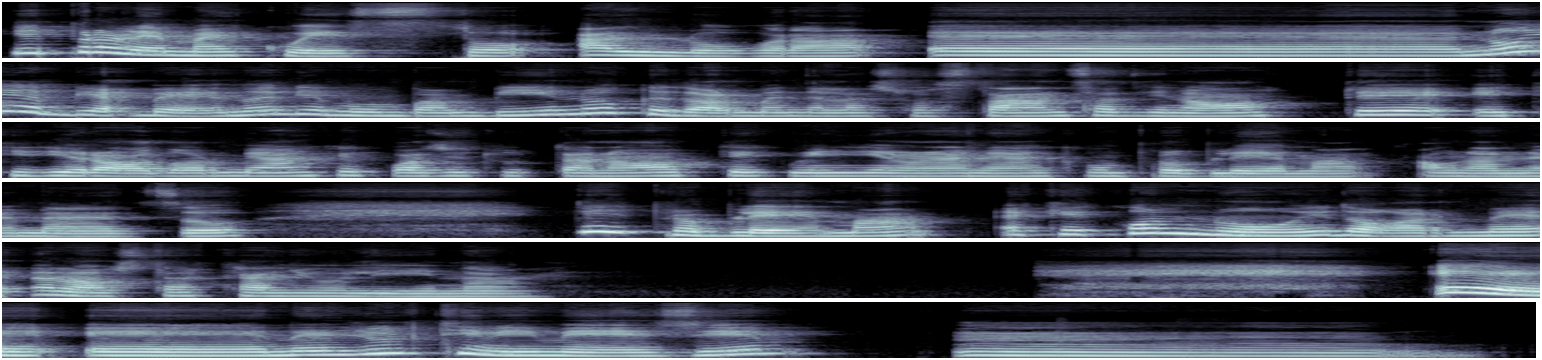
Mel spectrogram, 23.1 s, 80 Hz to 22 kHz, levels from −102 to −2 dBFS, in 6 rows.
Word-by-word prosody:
Il 360 0 -2
problema 275 - +4
è 225 - -3
questo: 180 +2 -5
allora, 190 -5 -1
ehm, 225 -2 +1
noi 415 - +2
abbia 255 - -2
beh, 200 -5 -3
noi 250 +6 -3
abbiamo 285 -6 -3
un 210 - -4
bambino 225 - -3
che 280 -7 -3
dorme 195 -1 0
nella 195 0 -7
sua 190 0 -16
stanza 200 +3 -2
di 205 - -9
notte 205 +8 0
e, 210 0 -6
ti 215 +1 -8
dirò, 200 -4 +2
dorme 185 +2 -3
anche 210 +4 -4
quasi 195 0 -3
tutta 200 -2 -7
notte, 205 +2 -3
quindi 195 -1 -3
non 185 -1 -5
è 180 - -3
neanche 185 +1 -8
un 190 - -6
problema. 170 -2 -4
Ha - - -8
1 185 - -6
anno 180 0 -4
e - - -5
mezzo. 175 +2 -2 0.8
Il 450 -1 +6
problema 195 -2 +1
è 260 - -7
che 275 0 -2
con 350 +1 +5
noi 220 -2 +3
dorme 210 +1 +1
la 260 - -1
nostra 195 0 -1
cagnolina. 175 -4 -5 2.3
E, 260 - +9
ehm, 215 -1 +5
negli 255 +4 +3
ultimi 340 -9 +4
mesi, 215 +7 +1 0.4
mhmm, 205 -4 -4
205 Hz, 145 wpm, -23 LUFS, 190-230 Hz, 2.3 s, E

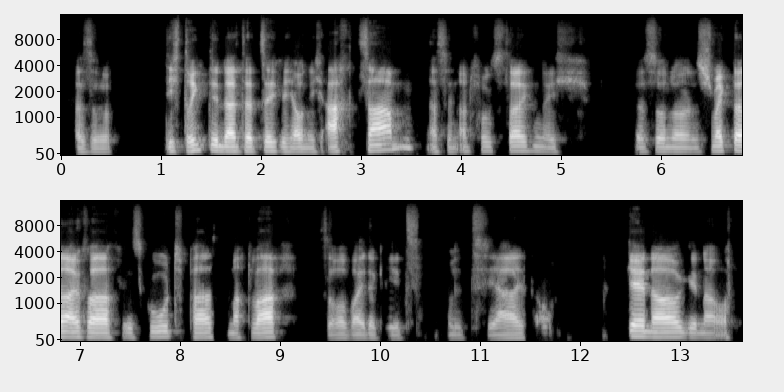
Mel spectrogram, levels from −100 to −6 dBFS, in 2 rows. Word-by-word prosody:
Also, 100 0 -10 0.5
ich 120 0 -6
trinke 135 +3 +1
den 135 -3 -1
dann 120 -1 +7
tatsächlich 115 -1 -2
auch 110 0 +1
nicht 105 -1 -13
achtsam, 150 - +2
also 110 0 -13
in - - -17
Anführungszeichen, 120 +2 -4
ich 105 0 -16 0.4
äh, 110 - -11
sondern 110 -1 -6
es 105 - -6
schmeckt 125 +1 -1
dann 135 -1 +8
einfach, 120 -2 +3
ist 115 -1 -14
gut, 135 +1 -8
passt, 120 +1 -2
macht 110 +1 -10
wach. 125 +2 +2 0.3
So, 100 -1 -10
weiter 100 -1 -7
geht's. 95 0 -18 0.2
Und 95 -1 -21 0.2
ja, 95 +2 -4
ist 105 - -13
auch - - -20 0.7
genau, 125 -3 +4
genau. 115 -2 -8
115 Hz, 145 wpm, -22 LUFS, 105-125 Hz, 0.7 s, dann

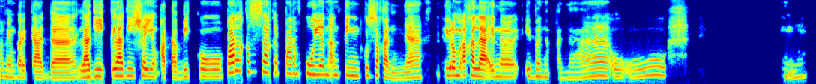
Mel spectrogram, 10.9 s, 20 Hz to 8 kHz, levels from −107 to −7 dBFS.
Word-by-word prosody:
kaming 195 -3 -9
barkada 170 -3 +1
lagi-lagi 210 +3 +3
siya 225 -3 +3
'yong - - -16
katabi 175 +4 -2
ko, 205 -1 -4
para 330 +4 +7
kasi 355 -1 -4
sa'kin 325 -2 -1
parang 290 -1 -3
kuya 275 -2 +3
na - - -1
ang - - -10
tingin 235 -2 -3
ko 240 - -10
sa 240 0 -1
kanya. 170 +1 -2 0.3
Hindi 235 - -9
ko - - +3
naman 240 0 +3
akalain 210 -6 +6
na 200 -1 -2 0.2
iba 210 0 -7
na 195 - -13
pala. 180 +8 -8
Oo. 235 +5 -11 1.5
Mm. 205 -1 -18
210 Hz, 155 wpm, -23 LUFS, 190-240 Hz, 1.5 s, para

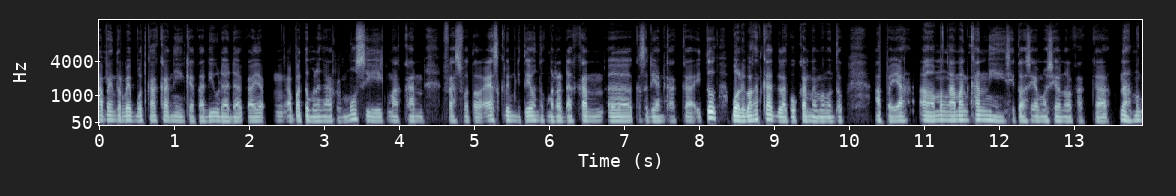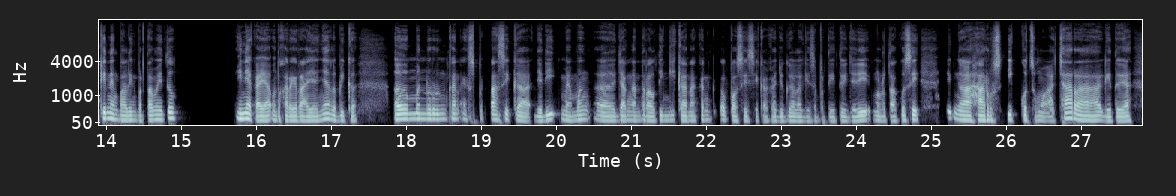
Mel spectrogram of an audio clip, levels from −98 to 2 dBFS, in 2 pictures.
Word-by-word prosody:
apa 120 +1 0
yang 120 - -4
terbaik 115 -1 0
buat 110 0 -4
Kakak 115 0 -2
nih. 105 -1 -5
Kayak 95 -1 -7
tadi 100 +2 -4
udah 100 -3 -2
ada 100 +1 -4
kayak, 100 0 -4
mmm, 110 -1 -14
apa 105 0 -2
tuh - - 0
mendengar 100 0 -3 0.2
musik, 110 -4 -3
makan 105 -1 -6 0.2
fast 105 -1 -6
food, 105 - -6
atau 100 -1 -4
es 115 0 -1
krim 120 -2 -2
gitu 110 +3 0
ya, 115 - +1
untuk 110 -1 -11
meredakan, 105 +1 -2
eee, 100 0 0
kesedihan 105 -3 -6
Kakak 100 0 -7
itu, 165 - +7 0.2
boleh 110 -3 +7
banget, 115 +4 +2
Kak, 135 -5 +5
dilakukan, 100 +1 +1
memang 100 0 -1
untuk, - - -9 0.3
apa - - -5
ya, 110 +2 -1 0.2
eee, 115 -2 +2
mengamankan 120 +2 +1
nih 110 -5 -3
situasi 105 +1 -5
emosional 100 -1 -3
Kakak. 95 0 -5
Nah 125 -5 +2
mungkin 120 +9 +4
yang 145 - +3
paling 120 -2 +1
pertama 120 +3 +1
itu, 160 +6 +3 0.8
ini 150 0 +8
ya, 145 - +4
Kak, 110 - +6
ya, 110 +1 +5
untuk 120 - -4
hari 110 -1 +4
rayanya 110 +6 +2
lebih 115 -2 0
ke, - - -2 0.5
eee, 140 +1 +8
menurunkan 145 0 +1
ekspektasi, 135 0 -1
Kak, 105 -5 +1
jadi 120 +7 +2
memang, 125 +1 -2
eee, 110 -3 0
jangan 115 0 -1
terlalu 110 -2 0
tinggi 115 +1 -5
karena 110 -2 -1
kan 125 -1 -4
e 130 - -3
posisi 110 -1 -3
Kakak 105 0 -6
juga 105 +1 -3
lagi 100 -1 -5
seperti 100 -1 -9
itu. 110 - -5
Jadi, 110 +5 +1
menurut 110 -2 -5
aku 100 +3 -1
sih 130 0 +3 0.3
i - - 0
nggak 125 -7 +5
harus 115 -2 +2
ikut 130 -2 0
semua 110 -3 -2
acara, 120 -2 +4
gitu 100 -2 -2
ya, 110 - +2
110 Hz, 195 wpm, -24 LUFS, 105-120 Hz, 0.8 s, ini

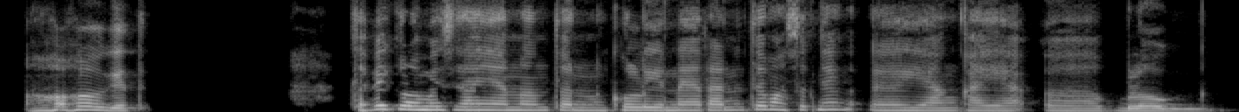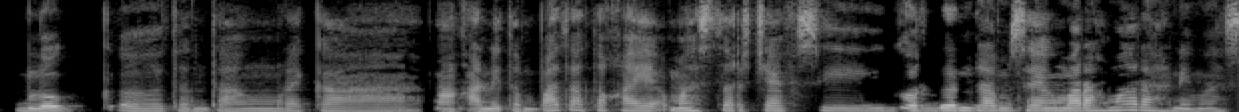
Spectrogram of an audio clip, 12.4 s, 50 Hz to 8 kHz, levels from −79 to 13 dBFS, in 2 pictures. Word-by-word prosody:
Oh, 220 +7 +3
gitu 180 0 +1 1.0
tapi - - +3
kalau 260 -2 +7
misalnya 225 -2 +3
nonton 210 0 0 0.2
kulineran 205 0 +2
itu, 260 - -1
maksudnya, 250 +1 0 0.2
eee, 195 0 -1
yang 180 0 -2
kayak, 180 -1 -2
eee, 170 -1 -4
blog 160 -1 +1 0.5
blog, 160 0 +4 0.3
eee, 160 0 -4
tentang 155 0 -5 0.2
mereka 160 -1 -6 0.6
makan 150 0 0
di 155 - -3
tempat 150 +6 -1
atau 190 - -6
kayak 170 -1 0
MasterChef 175 0 +1
si 190 - -7 0.3
Gordon 180 +1 +3
Ramsay 180 +1 +3
yang 180 - 0
marah-marah 190 +2 +2
nih, 155 - -3
Mas? 160 -2 +1
180 Hz, 150 wpm, -21 LUFS, 165-205 Hz, 1.0 s, kalau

